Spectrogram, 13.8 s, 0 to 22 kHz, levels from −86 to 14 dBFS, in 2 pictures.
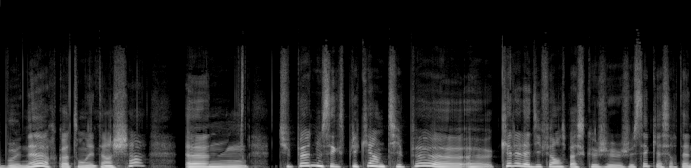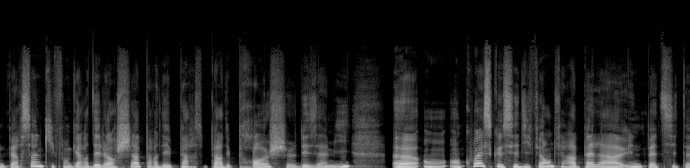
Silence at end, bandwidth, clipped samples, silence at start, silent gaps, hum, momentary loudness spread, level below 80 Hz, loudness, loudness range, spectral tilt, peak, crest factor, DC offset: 0 s; 14 kHz; under 0.1%; 0 s; none; none; 8 LU; -58 dBFS; -15 LUFS; 4 LU; -6 dB/octave; 0 dBFS; 14 dB; under 0.1%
